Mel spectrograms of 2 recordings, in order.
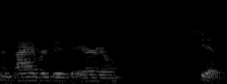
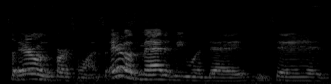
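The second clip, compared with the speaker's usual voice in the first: usual speaking voice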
